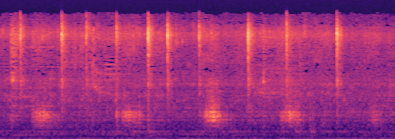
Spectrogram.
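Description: Wooden spatula stirring thick lentil dal in a non-stick pan: a rhythmic squelch with each stroke, about one every second and a quarter, with light sharp clicks of the spatula against the pan between strokes.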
